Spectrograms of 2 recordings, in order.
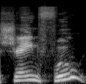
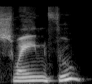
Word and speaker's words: Tsuen Fu: right so we're going to start with the shane foo handicap is that right it means close yeah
